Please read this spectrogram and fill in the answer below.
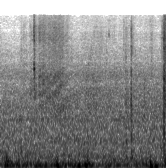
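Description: Low wind rumble on the microphone, with the faint rolling and a few light ticks of a BMX bike's tyres on concrete.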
